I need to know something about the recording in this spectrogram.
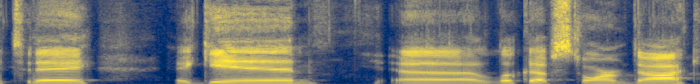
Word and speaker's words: Stormdok: I always say it's like storm and then dock like the boat dock but without the sea.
